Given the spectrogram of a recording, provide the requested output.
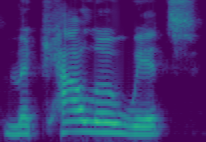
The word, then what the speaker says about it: Michalowicz: on him mike now his last name is pronounced mikalo witz and spellcheck always screws that up uh he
